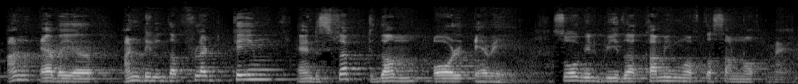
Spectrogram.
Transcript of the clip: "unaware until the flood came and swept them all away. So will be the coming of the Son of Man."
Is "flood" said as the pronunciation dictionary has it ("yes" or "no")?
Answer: yes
